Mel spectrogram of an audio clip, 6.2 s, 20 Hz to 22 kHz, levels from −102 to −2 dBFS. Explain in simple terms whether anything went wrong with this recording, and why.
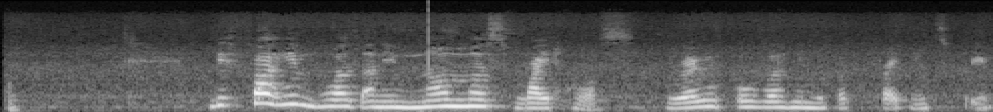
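At 2.68 s a single sharp snap cuts across the speech, very brief. That is an electrical switching spike: a burst of electrical interference, most likely from a switch, motor or static discharge near the equipment, briefly arcing and being picked up by the audio wiring. The click sits on top of the speech rather than replacing it, so the spoken sound itself carries on underneath.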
